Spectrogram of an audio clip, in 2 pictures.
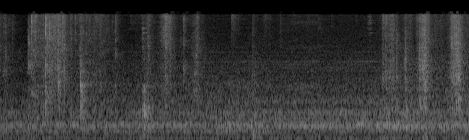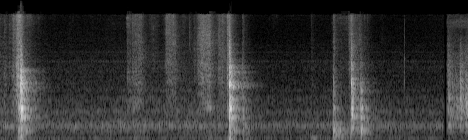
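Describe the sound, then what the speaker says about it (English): Onions being chopped with a knife on a board for a rice dish, irregular close taps and scrapes that build into a few sharp, louder chops, with quiet pauses between bursts. "we want to get our onions chopped up"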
